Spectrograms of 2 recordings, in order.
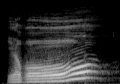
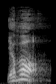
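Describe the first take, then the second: First: The word is called softly and gently. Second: The word is called sharply and short.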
